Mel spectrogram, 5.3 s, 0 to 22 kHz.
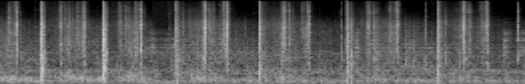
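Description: Rapid bursts of shots from a Mossberg 590A1 12 gauge pump shotgun firing buckshot, sharp repeated cracks about once or twice a second over a busy background, with no voices.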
